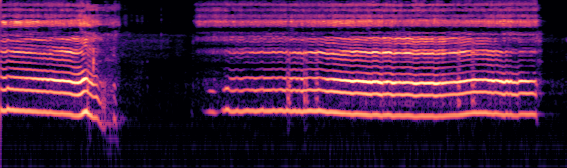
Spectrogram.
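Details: Dog giving an odd drawn-out whine: a short wavering cry that dips and cuts off, then after a pause a long, steady, nasal moan held for about three seconds.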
